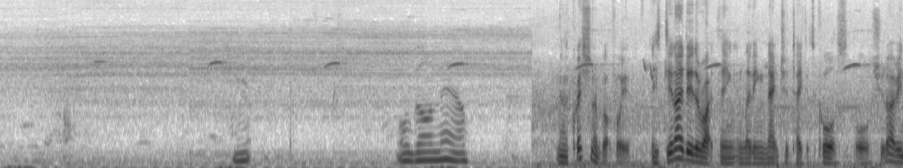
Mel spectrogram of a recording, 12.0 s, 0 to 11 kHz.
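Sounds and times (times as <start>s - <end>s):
faint high chirps: 0.0s - 7.1s.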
